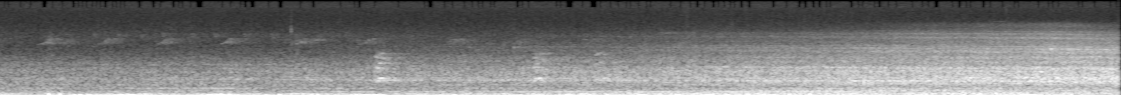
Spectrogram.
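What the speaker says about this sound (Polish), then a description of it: "Za dużo jest tych pociągów, za często one jeżdżą" Train rumbling steadily past on a railway, a loud continuous roar with faint squeals above it that swells gradually toward the end, with no talking.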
